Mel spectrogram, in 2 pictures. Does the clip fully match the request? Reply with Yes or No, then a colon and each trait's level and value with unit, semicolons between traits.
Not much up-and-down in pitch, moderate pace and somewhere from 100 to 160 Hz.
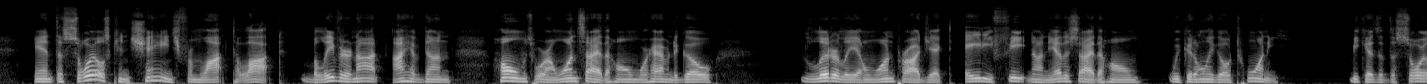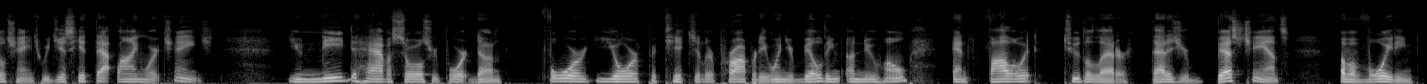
No: average, 3.3 semitones; average, 190 wpm; low, 120 Hz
